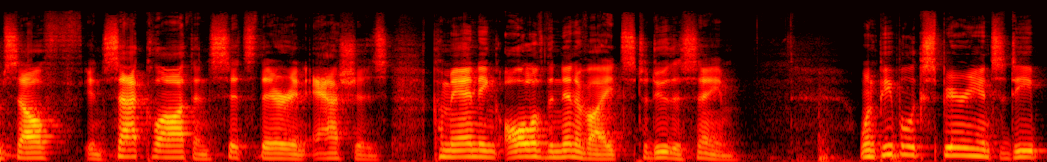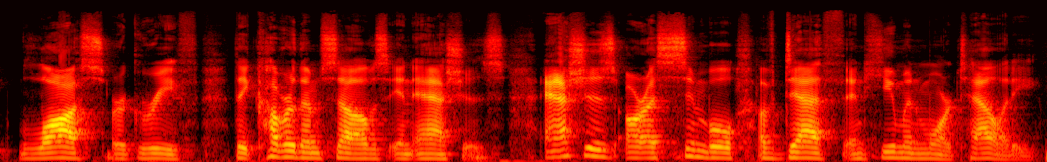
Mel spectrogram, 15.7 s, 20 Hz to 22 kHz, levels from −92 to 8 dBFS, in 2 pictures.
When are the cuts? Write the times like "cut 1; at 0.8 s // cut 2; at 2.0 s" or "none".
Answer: cut 1; at 4.8 s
